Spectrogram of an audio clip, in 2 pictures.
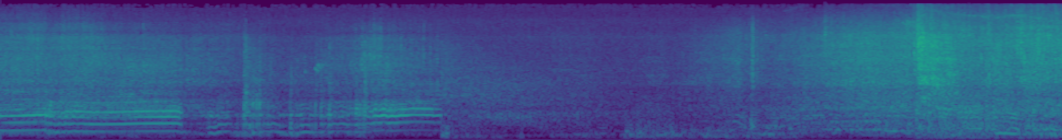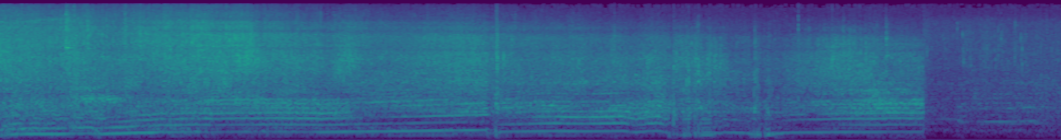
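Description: Rally cars driven hard on a gravel stage, one after another: engines revving up and dropping back through gear changes. About nine seconds in, a loud spray of gravel and tyre noise comes as a car passes close.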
